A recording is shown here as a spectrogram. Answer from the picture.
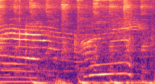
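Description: A cat meowing: two long meows, the first falling slightly in pitch, the second rising and then holding.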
